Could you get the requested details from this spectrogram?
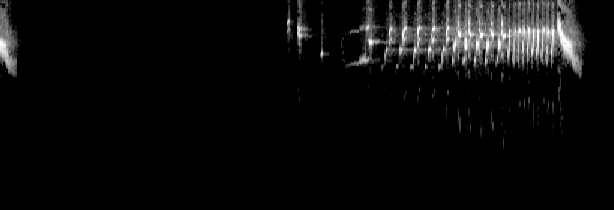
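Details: Goldfinch song for training captive birds: after a brief opening note and silence, a few scattered chips lead into an accelerating, ringing trill of high tinkling notes that ends in a buzzy sweep.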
